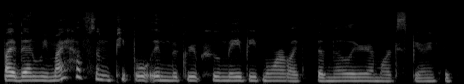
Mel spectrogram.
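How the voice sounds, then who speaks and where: Woman w a low voice, casual podcast talk, kinda hedging and thoughtful, dry close sound. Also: steady tone, a little fast, warm tone, dry recording. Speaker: fandub team member on podcast.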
